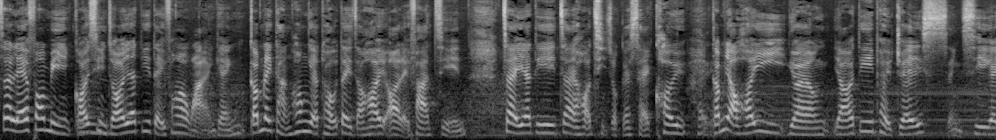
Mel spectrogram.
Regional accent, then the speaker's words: Hong Kong; 原來我哋香港人都要學就係點樣去討論嘢啊嘛

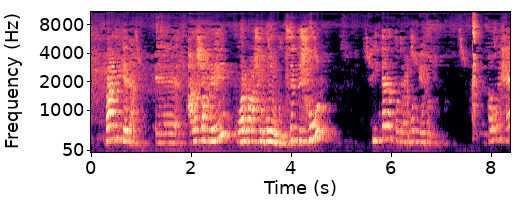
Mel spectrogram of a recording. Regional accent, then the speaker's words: Egypt; جدول التطعيمات الإجباري اللي عندنا في مصر.

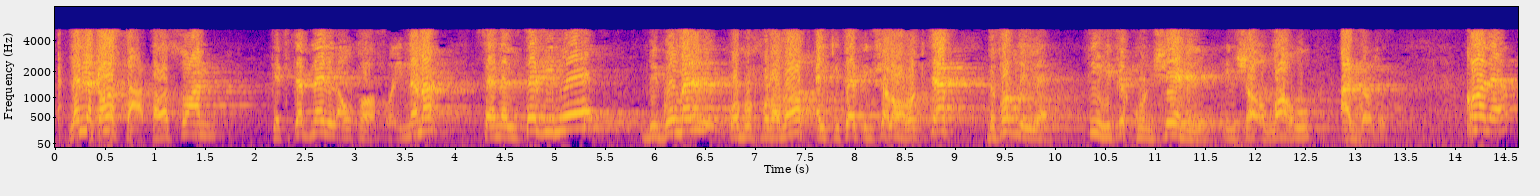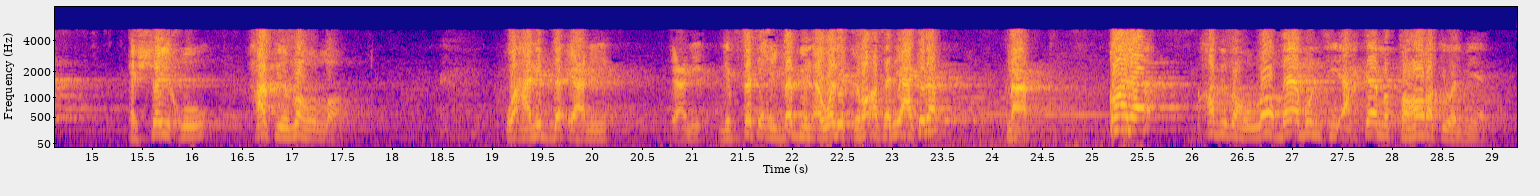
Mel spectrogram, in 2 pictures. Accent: Egypt; يعني بلادنا مصر مرت بأمور كثيرة وبفتن كثيرة

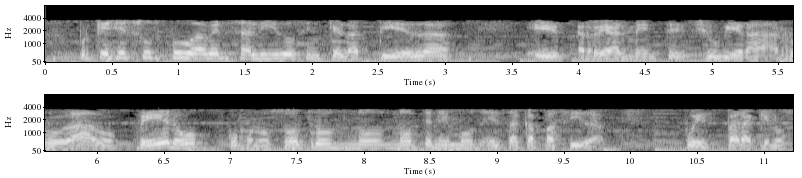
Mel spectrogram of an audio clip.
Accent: Venezuela; con nuestro sabor, con nuestra alegría como venezolanos

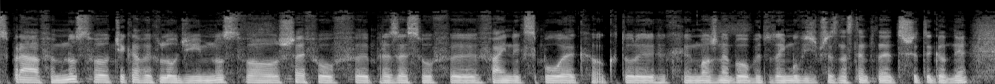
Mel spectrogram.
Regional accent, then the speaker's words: Racibórz, Silesian Voivodeship, Poland; sam pochodzę z Racibórza

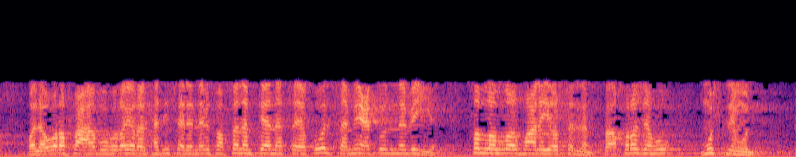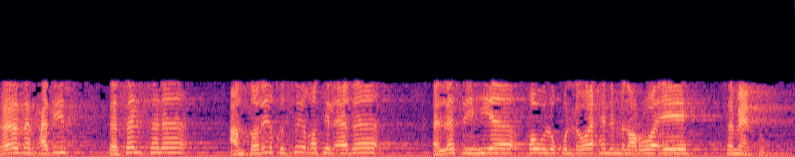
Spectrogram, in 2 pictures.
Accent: Egypt; يأتي لنا بإسناد يكون كل رواتي إيه مصريون، فهذا شرف لنا نحن من مصر

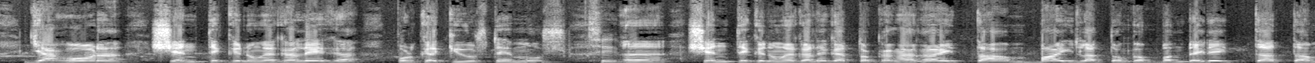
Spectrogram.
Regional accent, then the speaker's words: Galicia, Spain; Pero eu son galego dende os pés hasta o último pelo que teño blanco na cabeza.

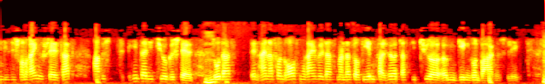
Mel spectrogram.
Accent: Wuppertal, North Rhine-Westphalia, Germany; Ich komme aus Wuppertal.

